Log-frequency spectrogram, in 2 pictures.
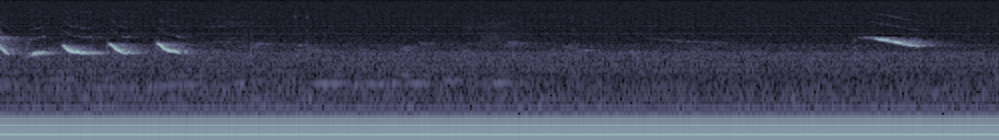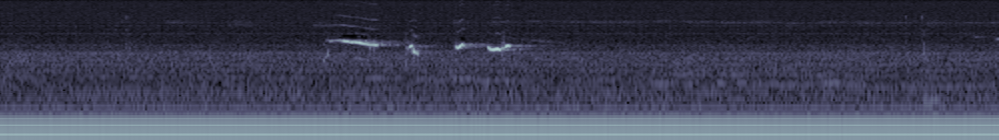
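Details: Greater green leafbird song meant to draw other leafbirds into singing: a quick run of downslurred whistles, then isolated clear falling whistles spaced seconds apart, with a low hum underneath.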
